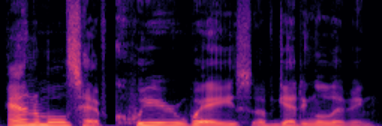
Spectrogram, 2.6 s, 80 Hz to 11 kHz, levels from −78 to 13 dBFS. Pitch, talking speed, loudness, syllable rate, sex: 145 Hz, 190 wpm, -17 LUFS, 4.9 syllables/s, male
